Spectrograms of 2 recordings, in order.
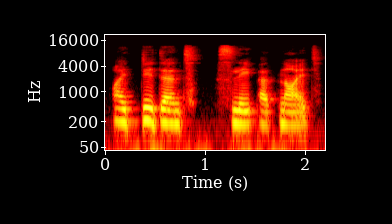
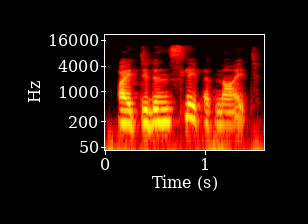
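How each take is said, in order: First: The t at the end of didn't is pronounced. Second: The t at the end of didn't is dropped. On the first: The speaker calls it wrong. "we do not pronounce the t at the end. So I don't say" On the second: The speaker calls it right. "I say"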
